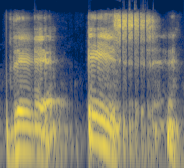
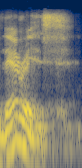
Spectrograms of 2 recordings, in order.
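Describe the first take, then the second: First: The two words are said separately. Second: The two words are linked together. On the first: "we often hear" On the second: "in real life you say"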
